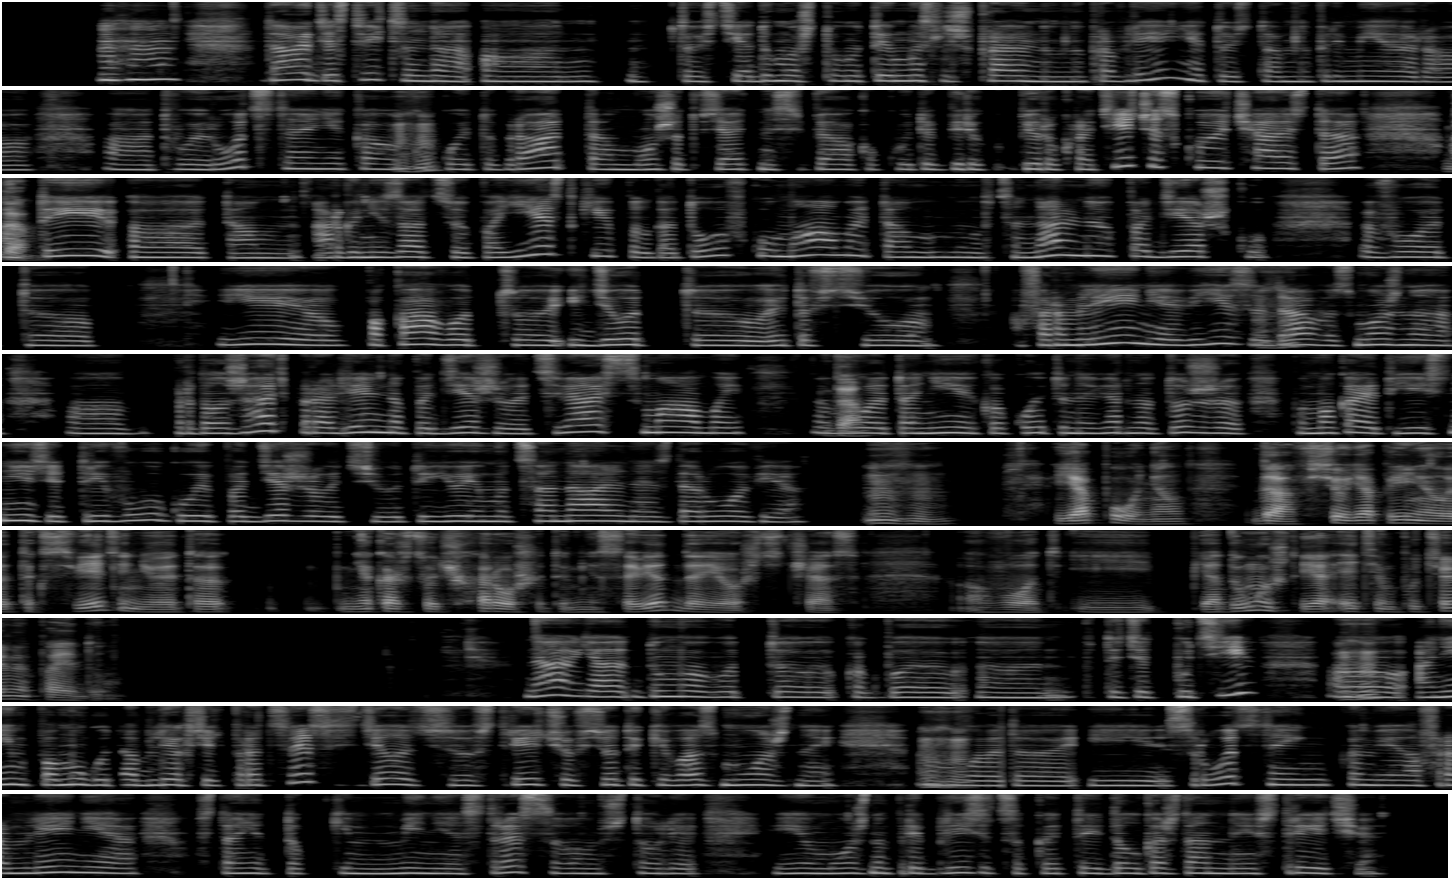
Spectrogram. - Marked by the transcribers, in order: tapping
- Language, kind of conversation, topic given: Russian, advice, Как справляться с уходом за пожилым родственником, если неизвестно, как долго это продлится?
